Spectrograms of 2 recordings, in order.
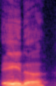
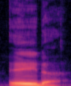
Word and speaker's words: eta: But when we pronounce this one, which is a long, eta, the tongue is near the top, epsilon, eta. So our tongue moves closer to the roof of our mouth when we say it.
